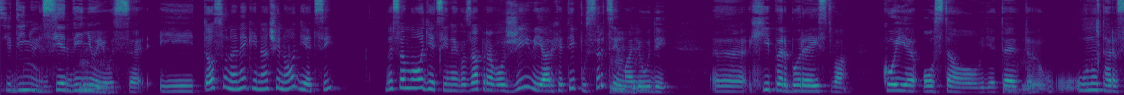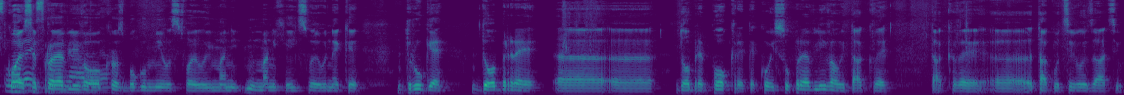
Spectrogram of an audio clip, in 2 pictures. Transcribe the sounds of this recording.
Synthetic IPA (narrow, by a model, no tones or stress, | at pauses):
sjed̪iɲujsje̞d̪iɲujuseit̪o̞ːsunane̞kinaːt͡ʃino̞d̪je̞t̪si | ne̞samo̞od̪je̞t̪sine̞ɡo̞zapɾaʋo̞ʒiːʋiaɾxe̞t̪ipusr̩t̪simaʎuːd̪i | xipe̞ɾbo̞ɾejst̪ʋa | ko̞jije̞ʔost̪aooːʋd̪je̞t̪e | unut̪aɾslkojessepɾo̞jaʋʎiːʋalokɾozboɡumilst̪ʋojuimanimanixjeist̪ʋojilone̞ke̞ | d̪ɾuɡe̞ | d̪o̞bɾe̞ | d̪o̞bɾe̞po̞kɾet̪e̞ko̞jisupɾo̞jaʋʎiːʋalit̪a̰kʋe | t̪a̰kʋḛ | t̪akʋut̪siʋilizaːt̪sijṵ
